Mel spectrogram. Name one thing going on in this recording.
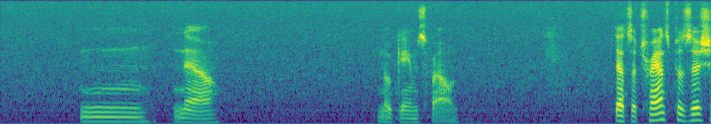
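A young man speaks calmly into a microphone, close by, with pauses.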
